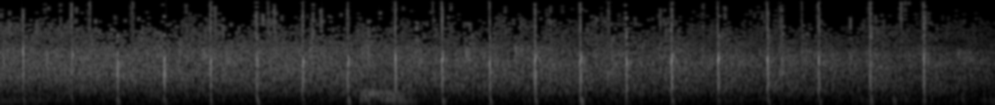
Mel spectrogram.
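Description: A church audience applauds the worship team on a Sunday morning in a steady, dense wash of clapping, with sharper claps standing out at an even beat of about three per second. No one speaks over it.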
